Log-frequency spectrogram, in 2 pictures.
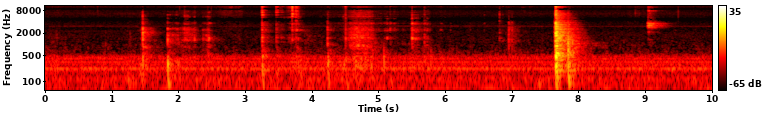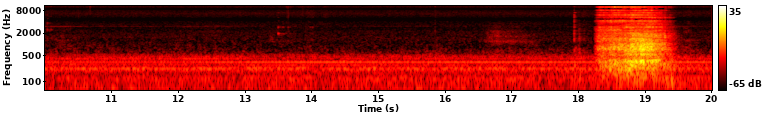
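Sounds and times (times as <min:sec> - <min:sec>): knife scraping plate: 0:18.3 - 0:19.5.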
